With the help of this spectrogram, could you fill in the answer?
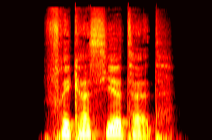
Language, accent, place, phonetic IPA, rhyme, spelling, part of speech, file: German, Germany, Berlin, [fʁikaˈsiːɐ̯tət], -iːɐ̯tət, frikassiertet, verb, De-frikassiertet.ogg
- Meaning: inflection of frikassieren: 1. second-person plural preterite 2. second-person plural subjunctive II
